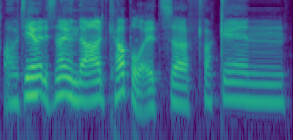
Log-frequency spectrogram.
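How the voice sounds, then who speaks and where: Smooth-voiced male podcast host. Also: on the high side, brisk, fairly bright tone. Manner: loose, searching for words, swears casually. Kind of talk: casual interview chat.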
